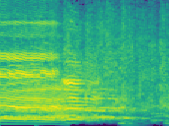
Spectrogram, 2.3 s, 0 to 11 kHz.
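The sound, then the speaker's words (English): Players whoop and cheer over a natural 20 dice roll in a tabletop role-playing game. Several voices hold loud, sustained shouts together for a couple of seconds. “That got a better cheer than I thought it would. Than anything else I've said tonight.”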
